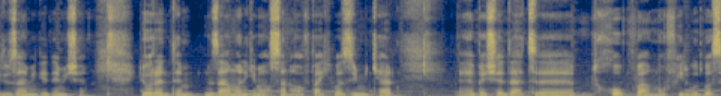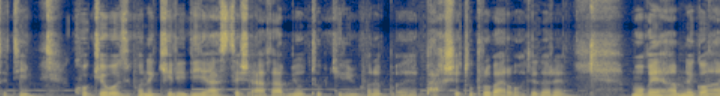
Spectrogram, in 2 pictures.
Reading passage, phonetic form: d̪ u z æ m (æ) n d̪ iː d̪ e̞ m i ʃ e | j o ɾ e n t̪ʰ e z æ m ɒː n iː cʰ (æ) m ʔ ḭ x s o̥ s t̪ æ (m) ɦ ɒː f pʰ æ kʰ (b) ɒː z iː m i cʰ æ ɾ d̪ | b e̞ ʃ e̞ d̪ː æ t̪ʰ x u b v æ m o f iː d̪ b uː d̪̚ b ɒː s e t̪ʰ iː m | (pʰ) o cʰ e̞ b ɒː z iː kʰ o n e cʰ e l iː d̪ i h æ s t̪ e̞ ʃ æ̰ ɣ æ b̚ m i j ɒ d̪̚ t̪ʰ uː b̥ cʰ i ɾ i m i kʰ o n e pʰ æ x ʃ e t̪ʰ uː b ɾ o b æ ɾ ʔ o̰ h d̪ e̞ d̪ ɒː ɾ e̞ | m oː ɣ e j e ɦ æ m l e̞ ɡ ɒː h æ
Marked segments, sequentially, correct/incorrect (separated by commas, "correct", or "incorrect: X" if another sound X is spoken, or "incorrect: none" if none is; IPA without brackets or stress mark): incorrect: i, incorrect: e, incorrect: n, correct, incorrect: kʰ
